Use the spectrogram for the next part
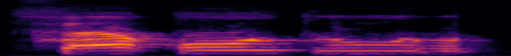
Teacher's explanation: لا يضم شفتيه مبكرا عند القاف، الضم للتاء، فإن لم تصل يا أخي إلى التاء فلا تضم. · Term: qalqalah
